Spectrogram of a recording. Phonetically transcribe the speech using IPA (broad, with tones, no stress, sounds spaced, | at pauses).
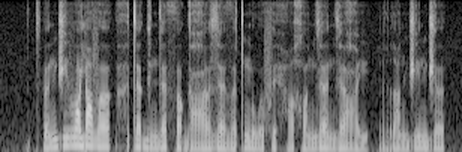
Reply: t͡sʼ ə˨˦ n d͡ʒ i˦ β ɒ˦ j ɑ˦ v ʌ˦ | h ə˦ t ɜ˨˦ ɡ ɪ˨ n d ɜ˦ θ ɒ˨ ɡ ə˨ ʕ ʌ˨˦ z ɜ˨ ð ʌ˦ t ŋ͡m ʊ˨ w ʊ˨ f ɪ˦˨ h ɑ˨ χ ɒ˦ n z ɜ˦˨ n z ɜ˦˨ ʕ i˨ | r ɑ˨ n d͡ʒ i˦ n d͡ʒ ə˦˨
